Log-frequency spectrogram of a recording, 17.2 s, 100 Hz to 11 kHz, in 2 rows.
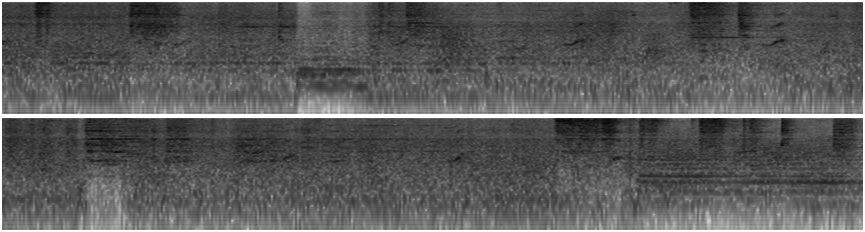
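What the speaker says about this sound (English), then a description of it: "An ET44AH Gevo running long hood forward, hammerhead style, people call it." An ET44AH Gevo locomotive running long hood forward passes at close range, loud and rumbling, with horn blasts, clattering wheels and squealing railcars in a long continuous roar.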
